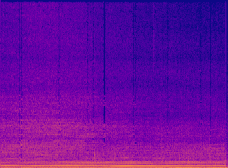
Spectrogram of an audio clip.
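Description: Car engine running at a steady, held pitch, settling slightly lower a little past halfway; the sound cuts off abruptly at the end.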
